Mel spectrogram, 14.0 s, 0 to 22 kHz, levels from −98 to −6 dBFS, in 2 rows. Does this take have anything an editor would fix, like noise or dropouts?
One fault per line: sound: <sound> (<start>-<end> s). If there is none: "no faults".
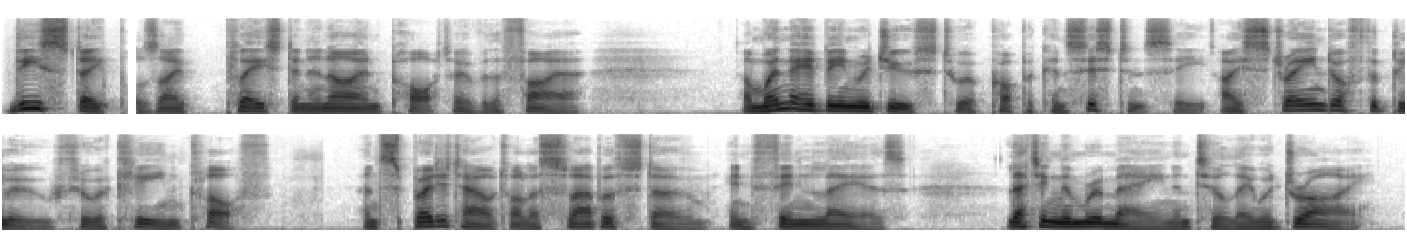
sound: dropout (0.6-0.7 s)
